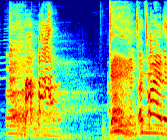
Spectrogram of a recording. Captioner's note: laughing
